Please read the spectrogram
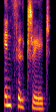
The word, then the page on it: infiltrate: Indian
